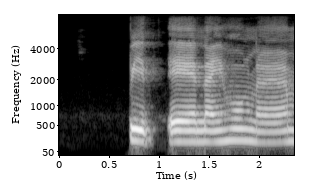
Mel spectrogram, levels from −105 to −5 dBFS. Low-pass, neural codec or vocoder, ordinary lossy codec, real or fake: none; none; none; real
